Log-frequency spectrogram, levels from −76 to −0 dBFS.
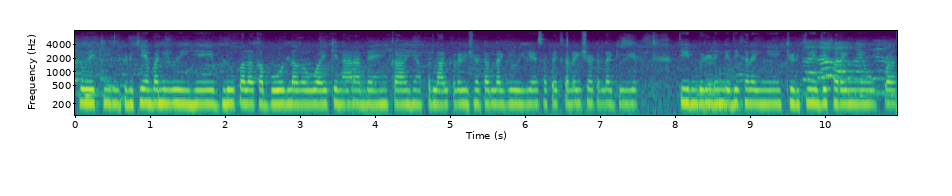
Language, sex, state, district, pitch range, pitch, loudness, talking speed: Hindi, female, Uttarakhand, Uttarkashi, 195-200 Hz, 200 Hz, -15 LUFS, 230 wpm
